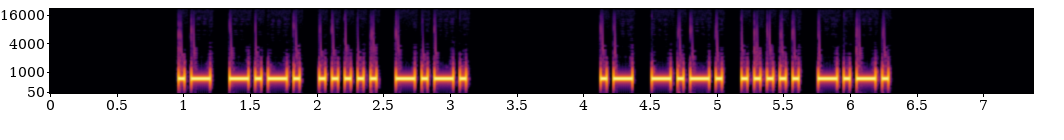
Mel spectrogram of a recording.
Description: Morse code, heard as a keyed tone, about 25 wpm, 700 Hz. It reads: AC5C AC5C
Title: USA Call Signs - 4 Characters - Repeated 2x - 25wpm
